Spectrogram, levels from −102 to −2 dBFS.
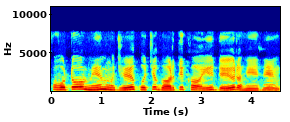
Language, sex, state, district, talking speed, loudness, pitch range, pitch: Hindi, female, Madhya Pradesh, Katni, 115 wpm, -13 LUFS, 230-275 Hz, 255 Hz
